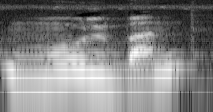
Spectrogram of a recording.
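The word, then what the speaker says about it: mula bandha: mull mulban get applied what you call mula banda the correct pronunciation mulband will be applied so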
